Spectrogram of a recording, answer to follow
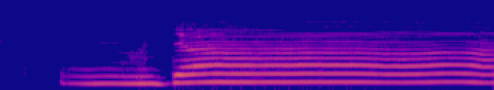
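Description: A child's voice holding one long, steady vowel, with a small step up in pitch about a second in. It is a drawn-out madd vowel in tajweed reading practice, stretched over several counts.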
